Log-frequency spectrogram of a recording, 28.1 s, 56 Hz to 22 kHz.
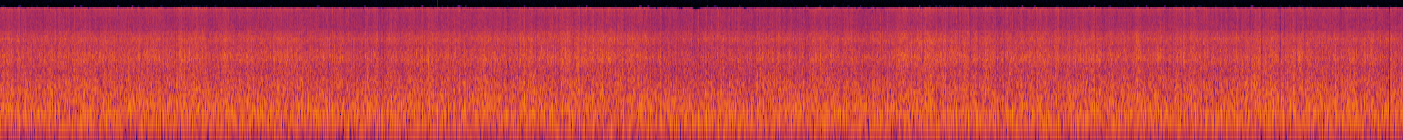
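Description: Steady wind rush over the microphone mixed with the drone of a Honda VFR750's V4 engine, the motorcycle cruising at road speed with no change in pace.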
